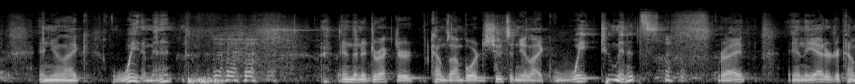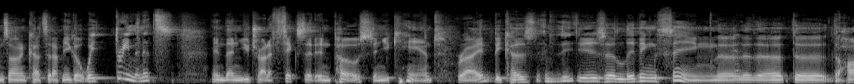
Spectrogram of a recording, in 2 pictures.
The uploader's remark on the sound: Recorded at Book Soup in Los Angeles on March 10, 2017.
